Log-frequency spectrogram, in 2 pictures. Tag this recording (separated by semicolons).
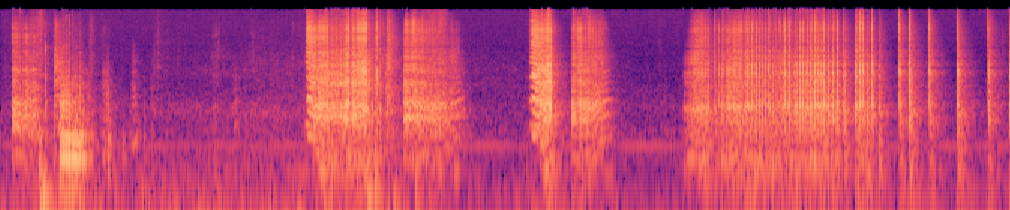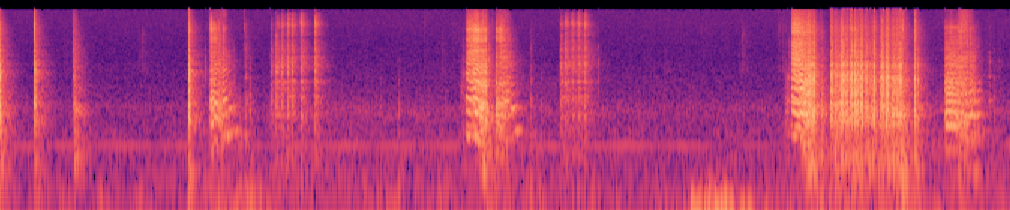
open; squeaky; closed; opening; door; closing; wooden; close; wood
